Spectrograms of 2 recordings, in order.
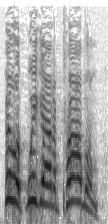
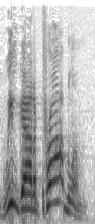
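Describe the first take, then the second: First: Louder, higher call. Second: Said in the usual way. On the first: Retold or imitated. Jesus calling Philip again, louder. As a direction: shout it across to Philip.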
